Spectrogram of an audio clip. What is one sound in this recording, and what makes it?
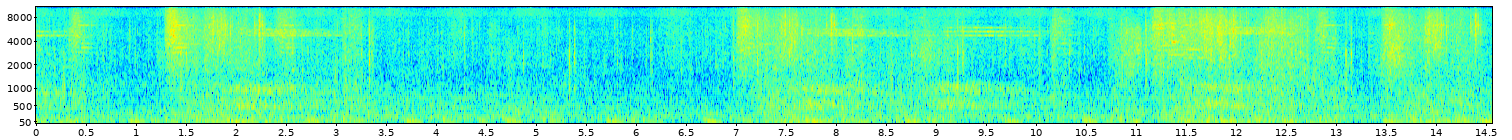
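A sword swings and strikes with sharp metallic hits.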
